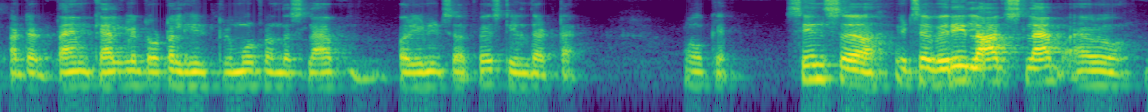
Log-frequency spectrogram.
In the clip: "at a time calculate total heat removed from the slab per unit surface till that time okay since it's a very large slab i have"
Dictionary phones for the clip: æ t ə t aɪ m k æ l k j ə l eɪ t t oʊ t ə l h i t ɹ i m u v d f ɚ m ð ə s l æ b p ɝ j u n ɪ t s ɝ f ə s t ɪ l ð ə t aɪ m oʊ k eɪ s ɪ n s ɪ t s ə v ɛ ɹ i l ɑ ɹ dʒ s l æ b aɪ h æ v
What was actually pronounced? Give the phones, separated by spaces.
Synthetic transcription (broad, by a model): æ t ə t aɪ m k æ l k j l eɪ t t oʊ t ə l h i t ɹ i m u f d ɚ m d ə s l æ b f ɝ j u n ɪ t s ɝ f ə s t ɪ l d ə t aɪ m oʊ k eɪ s ɪ n s ɪ t s ə v ɛ ɹ i l ɑ ɹ dʒ s l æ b aɪ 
